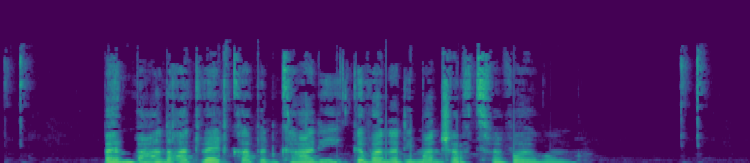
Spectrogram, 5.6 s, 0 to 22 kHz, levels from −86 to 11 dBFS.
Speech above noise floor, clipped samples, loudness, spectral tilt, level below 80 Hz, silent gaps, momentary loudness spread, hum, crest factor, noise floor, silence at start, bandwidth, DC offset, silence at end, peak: 54 dB; under 0.1%; -21 LUFS; -4.5 dB/octave; -62 dBFS; none; 19 LU; none; 20 dB; -75 dBFS; 0.15 s; 16 kHz; under 0.1%; 0.35 s; -2 dBFS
